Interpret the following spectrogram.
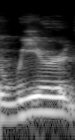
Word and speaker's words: weird: So weird here, I'm pronouncing it a little weirdly because it doesn't mean weird like strange. It's a Scottish variation on an Old English word. And basically it means those who control the fates. I believe it's a diphthong, which is a funny word. But basically, you can see how it's spelled.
